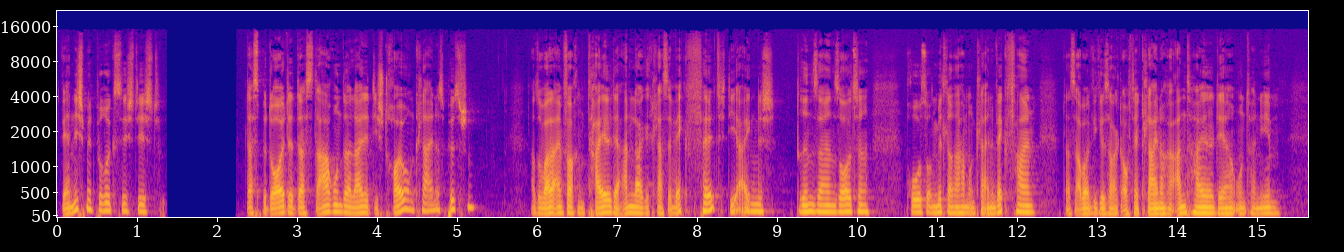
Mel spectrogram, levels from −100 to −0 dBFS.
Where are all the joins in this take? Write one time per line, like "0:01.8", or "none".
none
